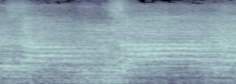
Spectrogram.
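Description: A large group of children singing together in unison, many voices on one line, with a brief hiss of an 's' sound about a second in.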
